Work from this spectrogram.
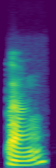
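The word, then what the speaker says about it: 방: Ini kurang tepat ya, bukan Bang Mulguan, tapi dibacanya adalah Bang.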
